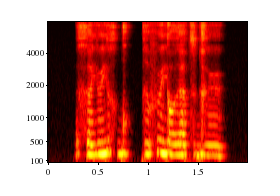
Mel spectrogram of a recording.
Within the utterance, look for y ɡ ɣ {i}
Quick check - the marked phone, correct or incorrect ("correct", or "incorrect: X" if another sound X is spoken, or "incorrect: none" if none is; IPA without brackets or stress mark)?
incorrect: y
